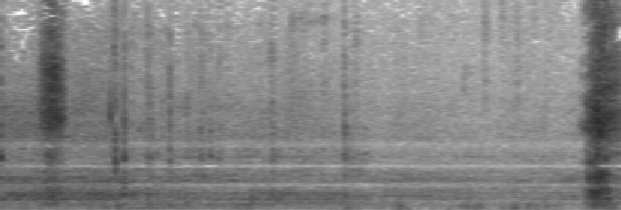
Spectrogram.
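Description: Steady outdoor background hum with a brief hiss early on and a short knock near the end, the kind of rustle and bump that handling a handheld camera makes.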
